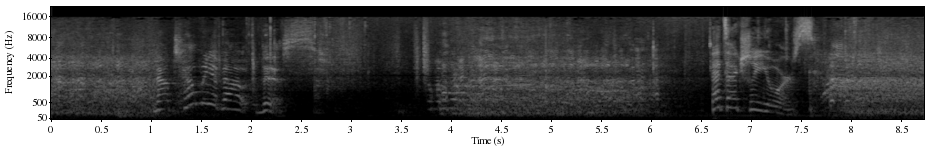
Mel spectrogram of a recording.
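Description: A young woman speaks briefly, close by.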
